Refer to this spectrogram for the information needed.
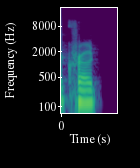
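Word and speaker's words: Croatan: Hidden in a live oak forest close to Pamlico Sound, Cape Creek was the site of a major Croatone. Did I say that wrong? – No, you said it right that time.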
